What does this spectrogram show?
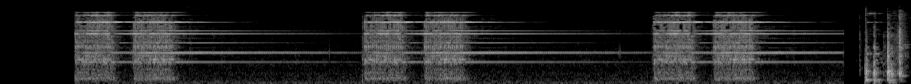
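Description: Telephone ringing three times, each ring a double pulse of bell-like tones that fade between rings. It stops near the end with a short clatter as the call is answered.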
